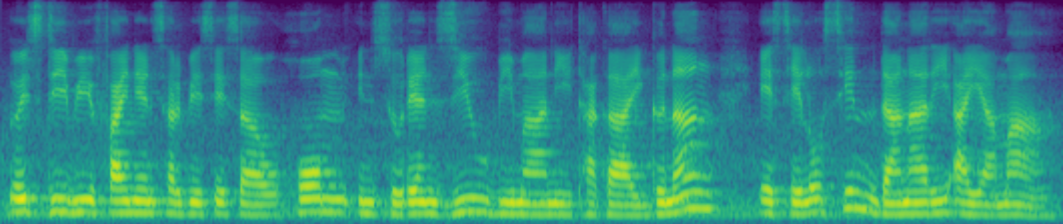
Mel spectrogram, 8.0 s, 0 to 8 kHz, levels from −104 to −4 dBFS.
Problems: none marked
